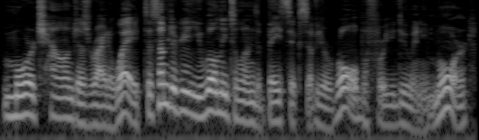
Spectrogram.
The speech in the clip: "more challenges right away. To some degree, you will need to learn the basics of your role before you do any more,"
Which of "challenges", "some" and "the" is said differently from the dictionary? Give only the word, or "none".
none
